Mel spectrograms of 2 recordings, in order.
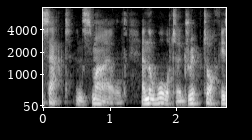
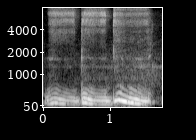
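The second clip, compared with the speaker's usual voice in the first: mocking the bee's buzz; 2 semitones higher, much slower than usual. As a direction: throw the bee's buzz back at her crossly. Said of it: "come in at a window and say".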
